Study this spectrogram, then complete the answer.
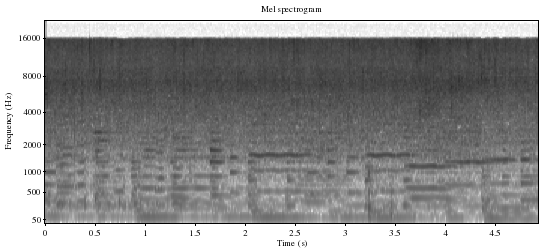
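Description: Crab sizzles steadily in a hot pan while ginataang kalabasa, squash in coconut milk, is cooked, a continuous close frying hiss under background music with no talking.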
